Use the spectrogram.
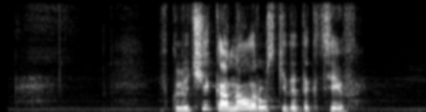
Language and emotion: Russian, positive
